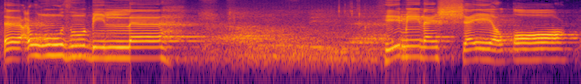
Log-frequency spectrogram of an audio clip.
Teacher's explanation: Ini lin lah, masuk shin tafashi, ada semburan dan hamas, digabungkan dua sifat, iaitu huruf shin yang terkenalnya itu dia berangin dan semburan. Semburan dalam bahasa Arab itu tafashi.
